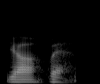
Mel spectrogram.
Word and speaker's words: Yahweh: J-H-W-H. Waarschijnlijk uitgesproken Yahweh.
